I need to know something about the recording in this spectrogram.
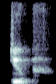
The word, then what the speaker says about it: dupe: just using org tags dupe or dup however you want to pronounce that i've always pronounced it dupe since it stands for duplicate um and then we're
